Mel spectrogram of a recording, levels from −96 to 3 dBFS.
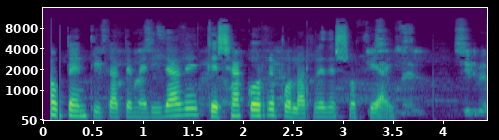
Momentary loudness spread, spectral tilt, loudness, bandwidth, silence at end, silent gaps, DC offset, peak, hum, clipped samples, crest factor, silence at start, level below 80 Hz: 14 LU; -4 dB/octave; -24 LUFS; 11 kHz; 0 s; none; under 0.1%; -6 dBFS; none; under 0.1%; 20 dB; 0.05 s; -76 dBFS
